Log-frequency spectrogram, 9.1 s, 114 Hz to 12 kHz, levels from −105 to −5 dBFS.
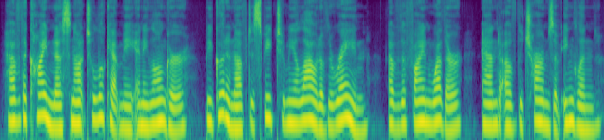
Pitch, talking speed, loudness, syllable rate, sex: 200 Hz, 205 wpm, -16 LUFS, 4.7 syllables/s, female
